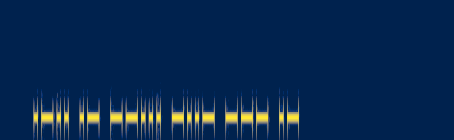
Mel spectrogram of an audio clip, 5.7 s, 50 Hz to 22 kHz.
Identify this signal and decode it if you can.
Morse code, heard as a keyed tone, about 25 wpm, 700 Hz. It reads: LA7XOA
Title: DXCC-100 Call Signs - 6 Characters - 25wpm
